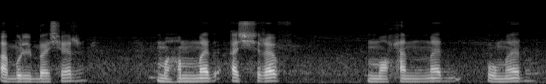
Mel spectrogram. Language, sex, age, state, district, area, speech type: Urdu, male, 18-30, Delhi, South Delhi, urban, spontaneous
